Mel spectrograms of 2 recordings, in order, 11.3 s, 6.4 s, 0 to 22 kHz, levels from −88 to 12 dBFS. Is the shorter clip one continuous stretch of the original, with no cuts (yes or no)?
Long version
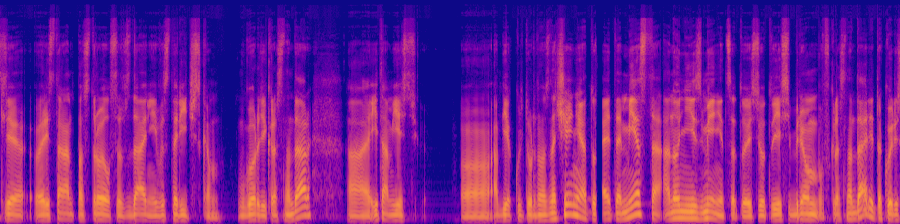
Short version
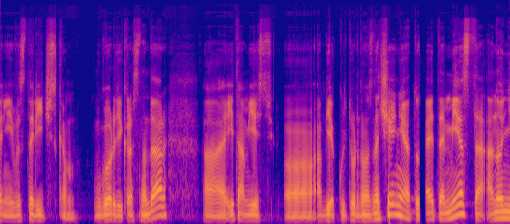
no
